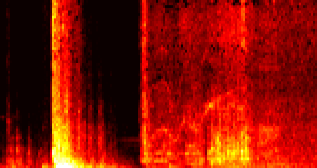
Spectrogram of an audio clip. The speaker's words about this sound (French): Après deux heures de travail, le camion s'élance enfin.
